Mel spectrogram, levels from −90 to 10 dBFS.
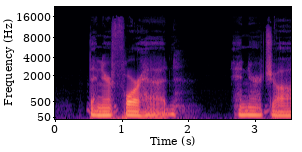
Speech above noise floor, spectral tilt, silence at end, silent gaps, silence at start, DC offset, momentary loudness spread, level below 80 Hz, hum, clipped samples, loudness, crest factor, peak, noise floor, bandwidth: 47 dB; -8.5 dB/octave; 0 s; none; 0.5 s; under 0.1%; 13 LU; -38 dBFS; none; under 0.1%; -20 LUFS; 18 dB; -2 dBFS; -65 dBFS; 12.5 kHz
